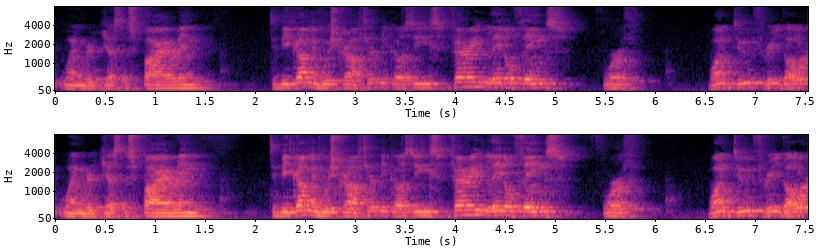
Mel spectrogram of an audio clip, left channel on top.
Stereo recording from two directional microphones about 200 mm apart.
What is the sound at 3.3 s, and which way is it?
A man's voice, 20° right (ahead or behind).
